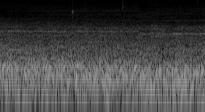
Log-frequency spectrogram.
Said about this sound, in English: So I am currently running my train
